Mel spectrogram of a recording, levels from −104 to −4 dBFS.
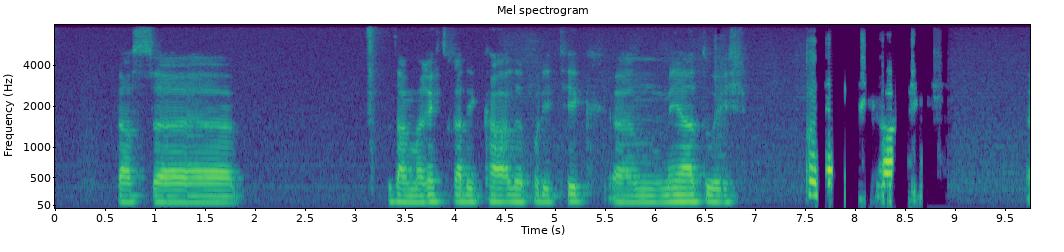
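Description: Other side's voice leaking through, a second, separate voice under the speech, is faint at 0.30–0.39, 4.68–5.10, 5.39–5.55 and 8.94–9.70 s. It is louder than the talker at 6.44–7.93 and 8.21–8.42 s, likely from incomplete echo cancellation.

Speech suppressed in double talk follows at 7.69–8.83 s. The talker's own voice drops by up to about 40 dB while the echo continues, likely the canceller ducking both. A plain dropout would silence everything at once.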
